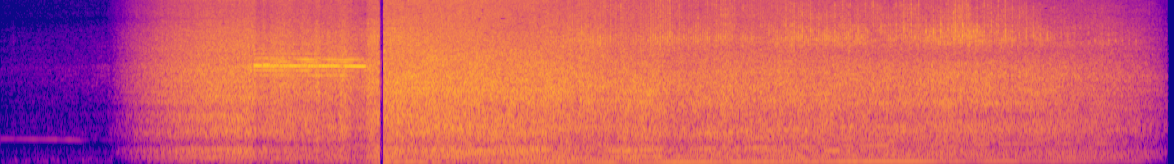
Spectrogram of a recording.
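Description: A tractor engine rumbles loudly close by and drives off.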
